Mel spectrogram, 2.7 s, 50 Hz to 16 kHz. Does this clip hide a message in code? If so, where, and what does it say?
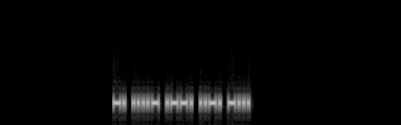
Yes: Morse code from 0.8 to 1.7 s, heard as a keyed tone, about 70 wpm, 700 Hz. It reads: N4PFB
